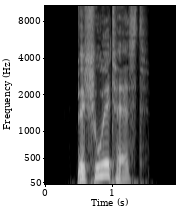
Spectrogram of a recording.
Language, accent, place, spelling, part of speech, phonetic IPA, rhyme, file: German, Germany, Berlin, beschultest, verb, [bəˈʃuːltəst], -uːltəst, De-beschultest.ogg
- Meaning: inflection of beschulen: 1. second-person singular preterite 2. second-person singular subjunctive II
